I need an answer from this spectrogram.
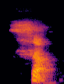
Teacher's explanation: दंती स इसलिए कि वो दाँतों के पास से बोला जाता है।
